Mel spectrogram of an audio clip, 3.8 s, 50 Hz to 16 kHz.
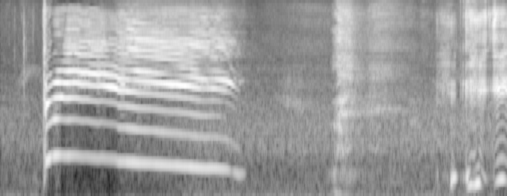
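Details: Happy, a 9-week-old West Highland White Terrier pup, plays delighted and active in a backyard with its owner; one sustained high whine of about a second and a half sinks slowly in pitch, followed by human voices.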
